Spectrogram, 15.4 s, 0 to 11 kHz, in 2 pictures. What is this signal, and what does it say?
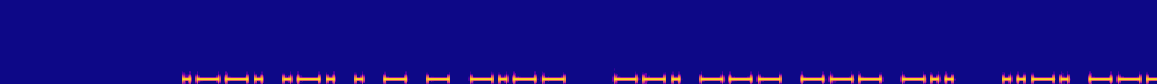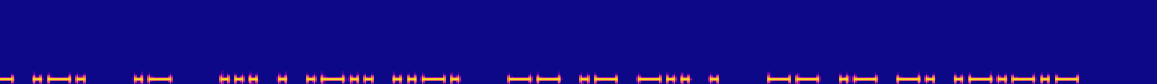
Morse code, heard as a keyed tone, about 25 wpm, 700 Hz. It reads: PRETTY GOOD FOR A SELF MADE MAN.
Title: Sentences from Top 1000 Words - Review Part 1 - 25wpm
